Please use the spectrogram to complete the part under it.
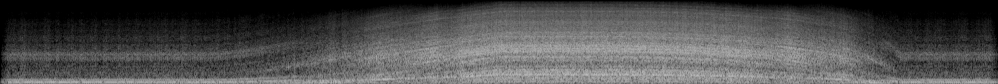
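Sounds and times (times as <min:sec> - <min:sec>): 
off-road vehicle engine: 0:00.0 - 0:09.9.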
